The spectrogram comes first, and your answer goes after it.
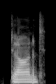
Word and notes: daunt: American English

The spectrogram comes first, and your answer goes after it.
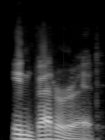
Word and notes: inveterate: American English

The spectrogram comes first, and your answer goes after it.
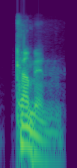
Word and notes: cumin: British English

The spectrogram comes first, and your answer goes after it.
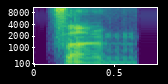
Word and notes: foehn: British English

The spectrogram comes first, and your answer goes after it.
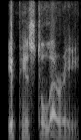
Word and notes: epistolary: American English

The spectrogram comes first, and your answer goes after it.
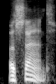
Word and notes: assent: American English

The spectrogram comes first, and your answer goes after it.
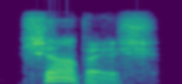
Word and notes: sharpish: British English

